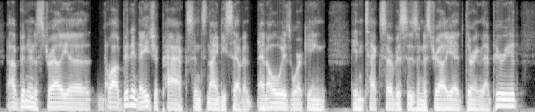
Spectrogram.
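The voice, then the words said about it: New York American accent. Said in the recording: “I'm hearing a distinct U.S. accent... I've been out of New York for a long time, but still have the accent”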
